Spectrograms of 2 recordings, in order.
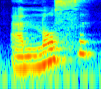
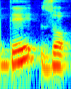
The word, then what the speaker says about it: os: alors un os mais lorsqu'il y a le plé là on dit des o je prononce pas le s bien et il y a aussi ce qu'on appelle les articulations.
